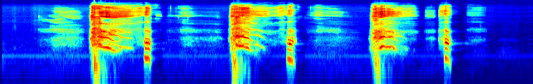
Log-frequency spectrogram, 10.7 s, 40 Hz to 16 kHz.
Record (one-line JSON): {"exhalation_length": "10.7 s", "exhalation_amplitude": 32682, "exhalation_signal_mean_std_ratio": 0.38, "survey_phase": "beta (2021-08-13 to 2022-03-07)", "age": "45-64", "gender": "Female", "wearing_mask": "No", "symptom_shortness_of_breath": true, "symptom_fatigue": true, "symptom_headache": true, "symptom_onset": "12 days", "smoker_status": "Ex-smoker", "respiratory_condition_asthma": false, "respiratory_condition_other": true, "recruitment_source": "REACT", "submission_delay": "1 day", "covid_test_result": "Negative", "covid_test_method": "RT-qPCR", "influenza_a_test_result": "Negative", "influenza_b_test_result": "Negative"}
